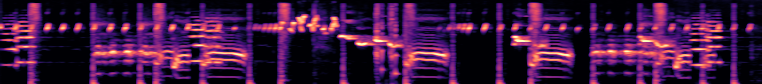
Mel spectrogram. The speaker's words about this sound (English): He finishes up with the Madagascar long-eared owl, the red-fronted quaw, and the Sayumanga sunbird.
